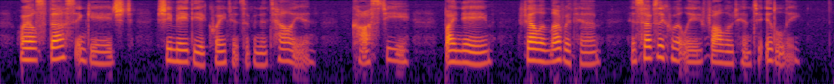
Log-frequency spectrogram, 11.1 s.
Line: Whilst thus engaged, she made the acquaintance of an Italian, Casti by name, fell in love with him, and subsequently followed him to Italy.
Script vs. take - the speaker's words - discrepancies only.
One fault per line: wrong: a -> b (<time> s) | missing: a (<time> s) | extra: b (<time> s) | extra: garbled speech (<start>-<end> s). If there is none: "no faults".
no faults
